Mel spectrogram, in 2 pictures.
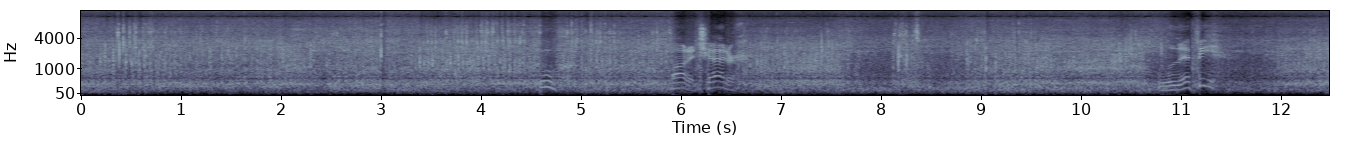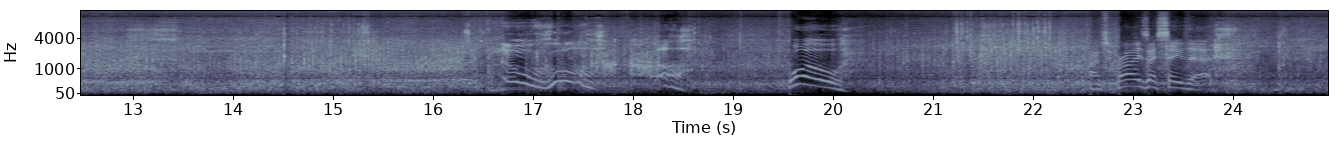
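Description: Wind rushes loudly past a moving bicycle rider.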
